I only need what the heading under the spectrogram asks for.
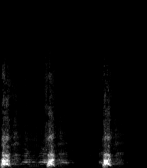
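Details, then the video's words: Loud, sharp dog barks, three in all: two close together with a brief ringing tail, then a pause and a final bark. "Dogs BARKING LOUD Compilation"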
